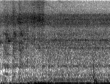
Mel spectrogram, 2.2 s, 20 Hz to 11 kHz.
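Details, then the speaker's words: Volvo V70 2.4D P3 diesel with a history of misfiring from a faulty injector wiring loom: a deep, steady rumble picking up smoothly when revved, with no stumble; starts and drives normally. "started there's no it drives nice there's no issues whatsoever"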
